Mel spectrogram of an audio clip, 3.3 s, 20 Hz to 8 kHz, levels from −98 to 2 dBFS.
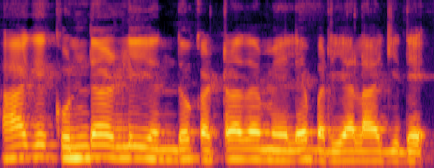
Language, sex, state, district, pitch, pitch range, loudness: Kannada, male, Karnataka, Bangalore, 135 Hz, 120-150 Hz, -13 LUFS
